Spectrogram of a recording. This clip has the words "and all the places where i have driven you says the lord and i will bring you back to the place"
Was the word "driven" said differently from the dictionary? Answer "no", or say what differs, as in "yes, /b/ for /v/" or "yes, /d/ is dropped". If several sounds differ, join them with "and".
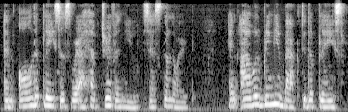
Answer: no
